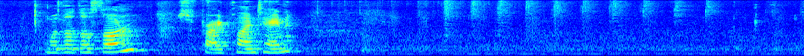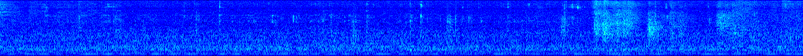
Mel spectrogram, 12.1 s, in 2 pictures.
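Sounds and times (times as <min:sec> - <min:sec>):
low steady hum: 0:00.0 - 0:12.0
crunchy chewing: 0:02.4 - 0:12.0.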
